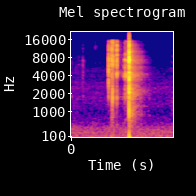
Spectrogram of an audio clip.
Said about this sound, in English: Ooh, that crack. A little Friday office brewerino beer here. Let me take a sip.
